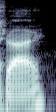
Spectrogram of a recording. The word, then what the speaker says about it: Shai: Number three, I have Shai Gilgeous-Alexander. – That's pretty close. – Oh, okay. – I've heard it pronounced Shay or Shy. I stay okay. – Shy.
